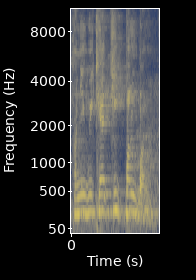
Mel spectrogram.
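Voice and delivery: high mock mother's voice; crazy woman's voice. Crazy woman answers kids and begs clerk, high mock voice. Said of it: "this woman talked like this".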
